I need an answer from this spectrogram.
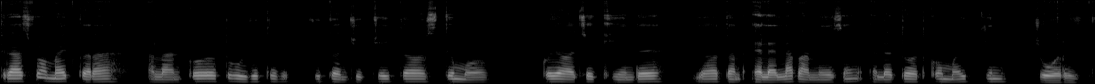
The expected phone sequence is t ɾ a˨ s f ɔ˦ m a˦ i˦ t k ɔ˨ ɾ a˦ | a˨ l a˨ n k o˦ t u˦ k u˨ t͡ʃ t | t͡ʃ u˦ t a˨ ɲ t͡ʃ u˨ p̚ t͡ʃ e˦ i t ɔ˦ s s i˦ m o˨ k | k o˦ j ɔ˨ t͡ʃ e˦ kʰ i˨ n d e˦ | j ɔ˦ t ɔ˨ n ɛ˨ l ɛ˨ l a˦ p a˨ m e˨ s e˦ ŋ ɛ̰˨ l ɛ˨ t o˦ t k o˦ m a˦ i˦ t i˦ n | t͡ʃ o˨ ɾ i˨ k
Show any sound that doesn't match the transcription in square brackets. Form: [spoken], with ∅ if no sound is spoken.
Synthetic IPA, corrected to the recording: t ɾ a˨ s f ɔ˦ m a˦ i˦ t k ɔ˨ ɾ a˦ | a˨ l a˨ n k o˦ t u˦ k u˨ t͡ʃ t | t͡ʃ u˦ t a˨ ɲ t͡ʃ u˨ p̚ t͡ʃ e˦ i t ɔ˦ s [t] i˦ m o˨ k | k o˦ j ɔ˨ t͡ʃ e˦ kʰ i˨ n d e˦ | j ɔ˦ t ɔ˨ n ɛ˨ l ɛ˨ l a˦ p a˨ m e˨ s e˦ ŋ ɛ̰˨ l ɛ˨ t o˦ t k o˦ m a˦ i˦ t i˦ n | t͡ʃ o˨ ɾ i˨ k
